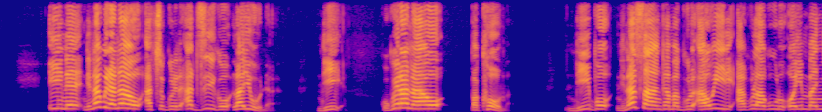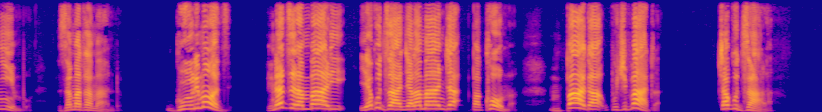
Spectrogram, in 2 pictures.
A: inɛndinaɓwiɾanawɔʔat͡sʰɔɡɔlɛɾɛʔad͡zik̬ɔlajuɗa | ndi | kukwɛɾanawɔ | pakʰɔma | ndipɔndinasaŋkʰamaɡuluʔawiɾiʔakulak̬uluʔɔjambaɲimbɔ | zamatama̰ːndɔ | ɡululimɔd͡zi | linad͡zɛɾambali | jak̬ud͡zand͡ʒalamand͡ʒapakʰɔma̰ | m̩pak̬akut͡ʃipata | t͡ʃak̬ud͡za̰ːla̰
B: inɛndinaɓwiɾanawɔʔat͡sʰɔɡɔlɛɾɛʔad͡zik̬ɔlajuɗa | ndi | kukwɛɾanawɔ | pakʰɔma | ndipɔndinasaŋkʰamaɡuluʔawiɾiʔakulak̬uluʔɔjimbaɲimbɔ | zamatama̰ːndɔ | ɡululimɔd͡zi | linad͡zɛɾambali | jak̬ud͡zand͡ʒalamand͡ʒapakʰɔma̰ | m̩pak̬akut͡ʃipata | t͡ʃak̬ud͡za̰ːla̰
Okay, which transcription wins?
B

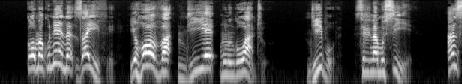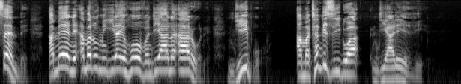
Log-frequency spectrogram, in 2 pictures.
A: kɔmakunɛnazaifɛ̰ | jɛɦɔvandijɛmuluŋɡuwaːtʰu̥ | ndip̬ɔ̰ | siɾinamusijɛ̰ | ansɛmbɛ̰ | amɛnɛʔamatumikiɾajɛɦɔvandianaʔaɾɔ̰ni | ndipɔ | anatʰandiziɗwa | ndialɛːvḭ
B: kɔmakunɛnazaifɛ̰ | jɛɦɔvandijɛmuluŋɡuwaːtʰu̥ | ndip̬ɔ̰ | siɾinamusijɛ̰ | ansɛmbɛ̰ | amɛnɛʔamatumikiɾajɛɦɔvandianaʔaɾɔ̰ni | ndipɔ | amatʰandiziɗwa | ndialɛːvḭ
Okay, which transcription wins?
B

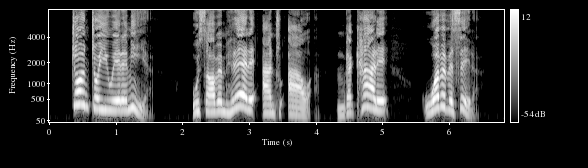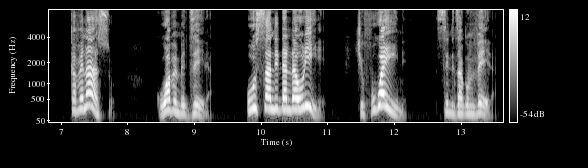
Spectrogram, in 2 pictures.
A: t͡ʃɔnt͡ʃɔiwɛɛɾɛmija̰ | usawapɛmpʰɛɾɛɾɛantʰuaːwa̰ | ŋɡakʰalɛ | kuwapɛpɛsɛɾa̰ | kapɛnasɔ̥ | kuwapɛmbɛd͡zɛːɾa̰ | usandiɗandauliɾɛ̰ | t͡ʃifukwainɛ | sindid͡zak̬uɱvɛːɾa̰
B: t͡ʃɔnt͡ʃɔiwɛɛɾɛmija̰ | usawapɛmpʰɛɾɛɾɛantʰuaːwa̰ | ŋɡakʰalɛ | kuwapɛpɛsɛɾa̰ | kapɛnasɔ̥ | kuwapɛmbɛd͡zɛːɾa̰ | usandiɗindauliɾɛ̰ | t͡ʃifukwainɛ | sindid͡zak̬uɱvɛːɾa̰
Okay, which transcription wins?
A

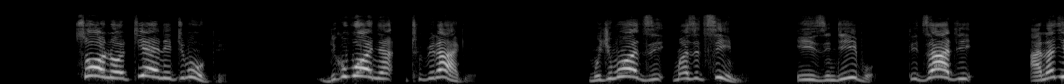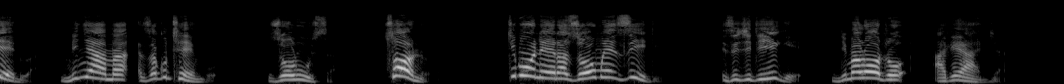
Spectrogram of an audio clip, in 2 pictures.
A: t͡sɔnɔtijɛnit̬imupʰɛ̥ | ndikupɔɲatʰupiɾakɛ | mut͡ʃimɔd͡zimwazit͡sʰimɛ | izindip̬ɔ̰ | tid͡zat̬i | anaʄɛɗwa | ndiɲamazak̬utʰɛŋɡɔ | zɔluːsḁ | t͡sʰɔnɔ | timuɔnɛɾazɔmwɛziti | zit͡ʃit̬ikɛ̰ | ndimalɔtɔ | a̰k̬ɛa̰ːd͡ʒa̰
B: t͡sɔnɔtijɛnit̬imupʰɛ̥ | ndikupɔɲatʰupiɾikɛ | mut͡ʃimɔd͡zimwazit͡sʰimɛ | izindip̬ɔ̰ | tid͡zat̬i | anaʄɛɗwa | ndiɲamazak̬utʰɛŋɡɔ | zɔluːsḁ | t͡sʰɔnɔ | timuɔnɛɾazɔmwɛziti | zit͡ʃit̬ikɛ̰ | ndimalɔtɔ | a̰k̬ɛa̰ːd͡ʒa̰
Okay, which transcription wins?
A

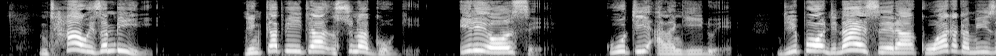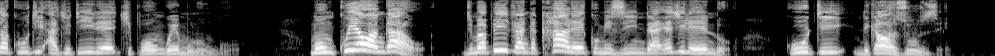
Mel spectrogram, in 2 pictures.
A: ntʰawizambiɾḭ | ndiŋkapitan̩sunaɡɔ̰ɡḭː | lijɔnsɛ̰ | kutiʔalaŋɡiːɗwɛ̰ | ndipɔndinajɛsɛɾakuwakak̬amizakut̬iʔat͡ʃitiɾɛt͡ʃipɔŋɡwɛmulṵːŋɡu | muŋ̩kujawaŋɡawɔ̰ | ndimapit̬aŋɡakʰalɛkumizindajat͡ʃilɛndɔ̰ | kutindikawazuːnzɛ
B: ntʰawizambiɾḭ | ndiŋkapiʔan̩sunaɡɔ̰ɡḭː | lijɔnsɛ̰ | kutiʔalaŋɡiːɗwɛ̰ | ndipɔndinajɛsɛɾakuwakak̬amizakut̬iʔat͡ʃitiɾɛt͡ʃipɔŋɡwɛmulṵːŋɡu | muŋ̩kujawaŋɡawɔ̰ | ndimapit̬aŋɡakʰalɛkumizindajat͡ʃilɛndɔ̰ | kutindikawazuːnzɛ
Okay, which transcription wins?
A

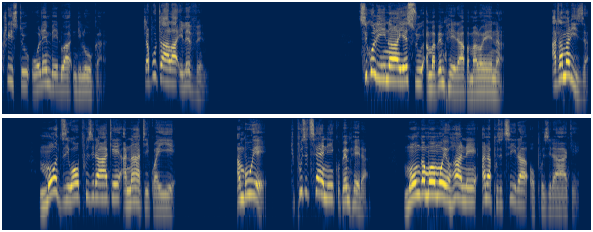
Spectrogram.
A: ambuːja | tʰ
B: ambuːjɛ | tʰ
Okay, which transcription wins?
B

